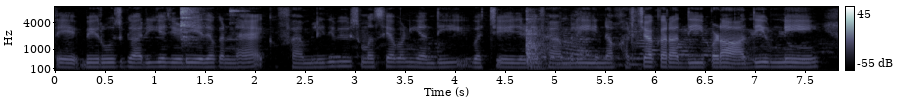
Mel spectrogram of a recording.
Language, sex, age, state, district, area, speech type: Dogri, female, 18-30, Jammu and Kashmir, Udhampur, rural, spontaneous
